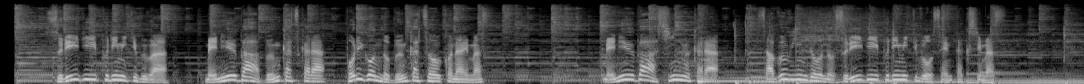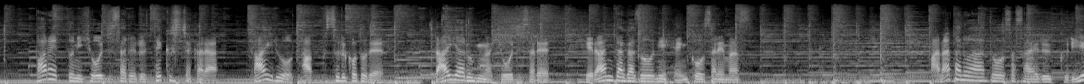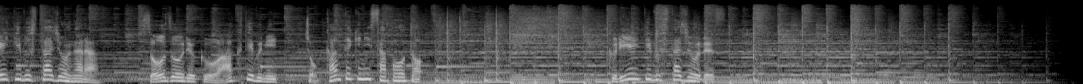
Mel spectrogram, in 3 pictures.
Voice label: japanese e-learning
